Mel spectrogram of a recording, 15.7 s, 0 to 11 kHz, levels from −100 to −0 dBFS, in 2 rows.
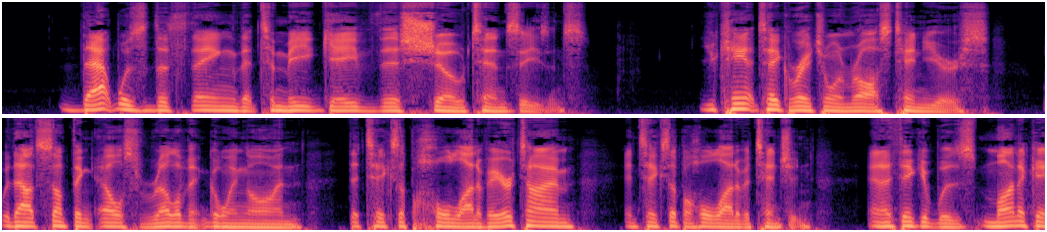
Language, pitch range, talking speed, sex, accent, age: English, 105-130 Hz, 185 wpm, male, American, 40-59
